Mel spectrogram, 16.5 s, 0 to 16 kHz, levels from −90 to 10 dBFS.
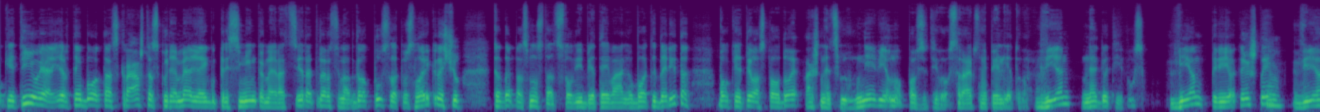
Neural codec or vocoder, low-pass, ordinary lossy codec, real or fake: codec, 32 kHz, 1.9 kbps, SNAC; 14.4 kHz; Opus, 64 kbps; fake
